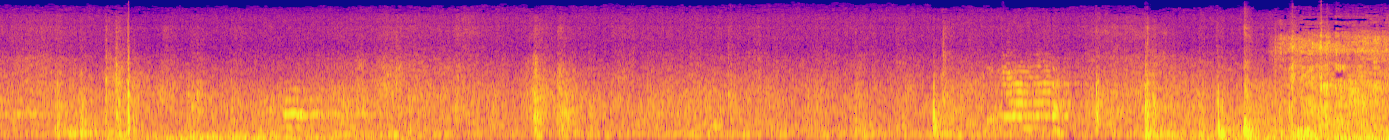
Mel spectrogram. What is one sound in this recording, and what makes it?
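Hockey sticks crack against a puck in an echoing rink.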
